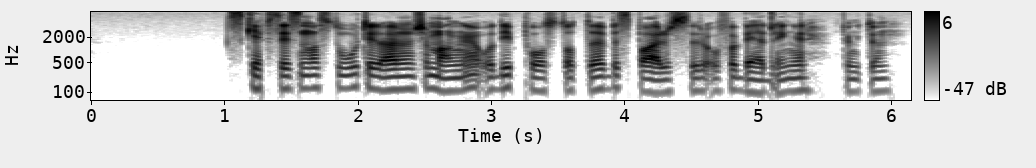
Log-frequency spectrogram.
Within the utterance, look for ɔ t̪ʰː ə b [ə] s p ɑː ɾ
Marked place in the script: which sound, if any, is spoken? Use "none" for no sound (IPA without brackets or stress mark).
ə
